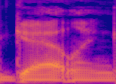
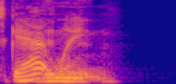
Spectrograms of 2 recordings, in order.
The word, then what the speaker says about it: Gatling: You mentioned the Gatling gun. – Yeah. – You pronounced it like many people do, as Gatlin. And it's Gatling. – Right, with a G on it.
